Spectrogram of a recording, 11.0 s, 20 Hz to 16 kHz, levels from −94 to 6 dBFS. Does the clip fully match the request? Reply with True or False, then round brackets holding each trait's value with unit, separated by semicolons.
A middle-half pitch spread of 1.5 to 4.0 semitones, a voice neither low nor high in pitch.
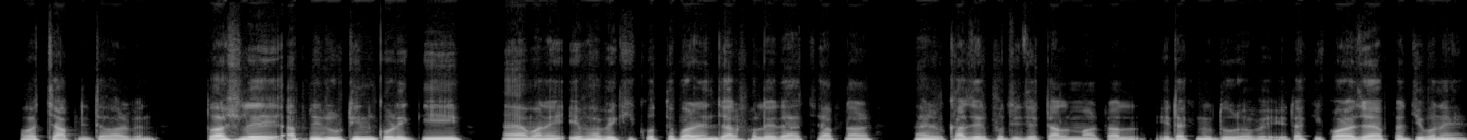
False (3.4 semitones; 110 Hz)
